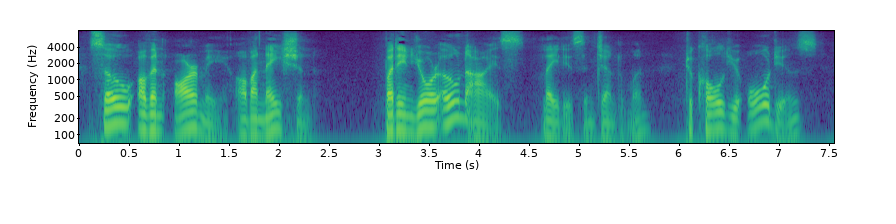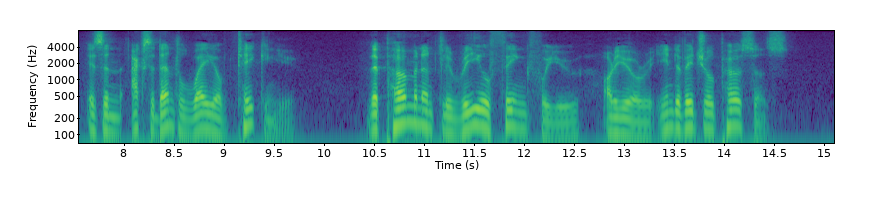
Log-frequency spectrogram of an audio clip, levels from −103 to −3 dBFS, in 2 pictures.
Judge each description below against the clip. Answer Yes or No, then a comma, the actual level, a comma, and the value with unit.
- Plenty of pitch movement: Yes, wide, 5.8 semitones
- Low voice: Yes, low, 115 Hz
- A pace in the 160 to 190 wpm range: No, average, 145 wpm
